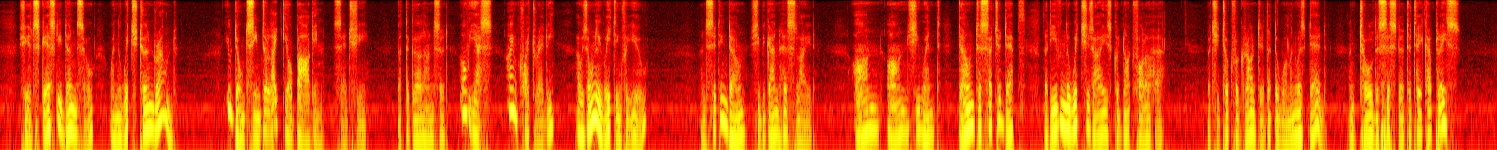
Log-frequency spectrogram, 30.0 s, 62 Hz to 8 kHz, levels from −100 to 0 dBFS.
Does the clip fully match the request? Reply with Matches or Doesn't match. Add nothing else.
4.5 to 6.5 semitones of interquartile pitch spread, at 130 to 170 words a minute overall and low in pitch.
Matches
